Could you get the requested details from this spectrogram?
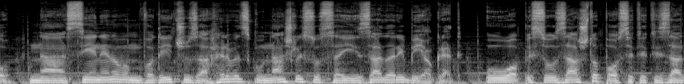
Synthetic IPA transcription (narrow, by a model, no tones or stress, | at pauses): nasieneno̞ʋo̞mʋo̞d̪it͡ɕuzaxr̩ʋat̪skunaʃlisuse̞izad̪aɾibio̞ɡɾa̰d̪̥ | uo̞pisuzaʃt̪o̞po̞sjet̪it̪iza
